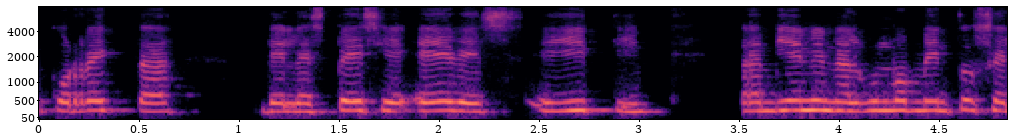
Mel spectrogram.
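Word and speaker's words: Aedes aegypti: asociado a culex ahora sí que haciendo la pronunciación correcta de la especie aedes egypti también en algún momento se le vinculó a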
